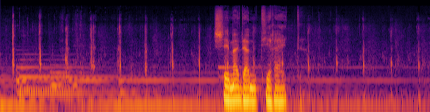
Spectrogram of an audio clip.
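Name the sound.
horse hooves clip-clopping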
